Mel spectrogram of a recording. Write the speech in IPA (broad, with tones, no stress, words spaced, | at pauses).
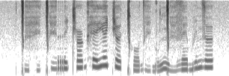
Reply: ǀɛ̤˩ he̤˩˧ǀʰe̤˧ri˧ cʰə˞˧˥ɡhe˧˥je˥cø˧ ǀʰo˩˧dʱe̤˩ɡ u˥ŋ͡ǀɛ̤˩˧ze˧ bi˥nzø˥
